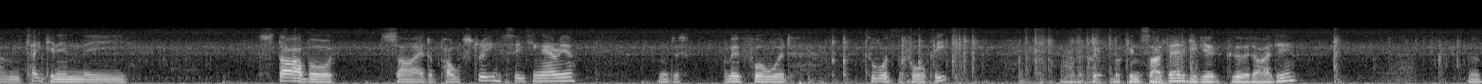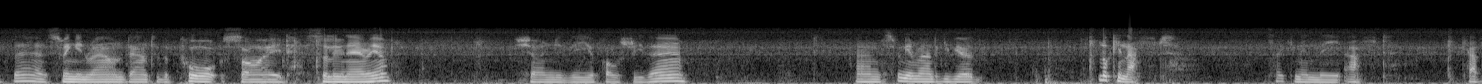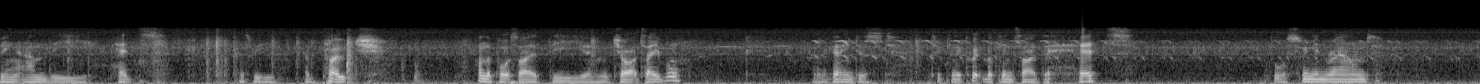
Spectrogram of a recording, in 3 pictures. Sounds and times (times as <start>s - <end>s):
Speech: 0.0s - 1.3s, 2.6s - 5.8s, 6.6s - 8.0s, 8.6s - 9.6s, 10.6s - 13.0s, 14.7s - 18.8s, 20.0s - 21.8s, 23.4s - 24.7s, 25.8s - 26.7s, 27.5s - 28.8s, 29.4s - 31.4s, 32.0s - 33.6s, 34.4s - 36.5s, 37.8s - 41.0s, 42.4s - 43.5s.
